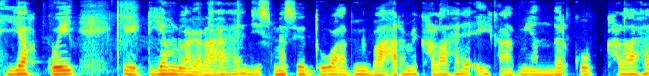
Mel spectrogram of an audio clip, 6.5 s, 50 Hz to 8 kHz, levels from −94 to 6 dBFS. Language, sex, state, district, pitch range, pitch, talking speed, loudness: Hindi, male, Jharkhand, Ranchi, 125-140 Hz, 130 Hz, 195 wpm, -21 LUFS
